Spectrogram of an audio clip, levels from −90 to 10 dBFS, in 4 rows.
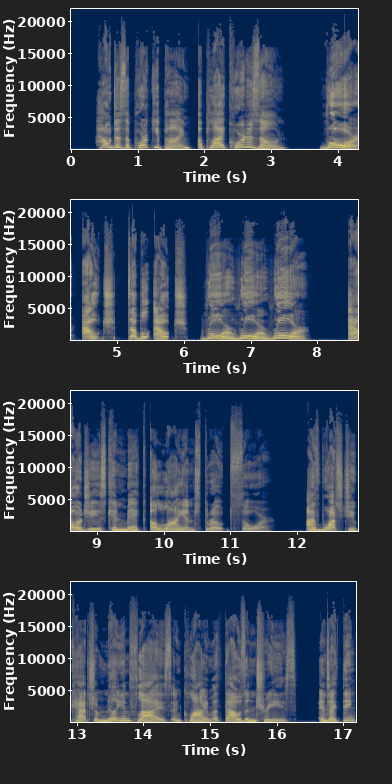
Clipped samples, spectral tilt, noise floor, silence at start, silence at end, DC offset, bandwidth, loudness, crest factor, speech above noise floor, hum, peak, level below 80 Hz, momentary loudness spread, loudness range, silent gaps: under 0.1%; -3 dB/octave; -73 dBFS; 0.4 s; 0 s; under 0.1%; 19.5 kHz; -18 LUFS; 18 dB; 55 dB; none; 0 dBFS; -68 dBFS; 11 LU; 5 LU; 11.76-11.92 s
